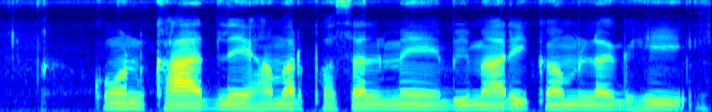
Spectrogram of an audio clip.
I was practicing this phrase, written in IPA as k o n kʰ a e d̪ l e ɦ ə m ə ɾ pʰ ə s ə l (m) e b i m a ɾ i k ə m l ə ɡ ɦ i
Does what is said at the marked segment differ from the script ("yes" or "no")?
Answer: no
